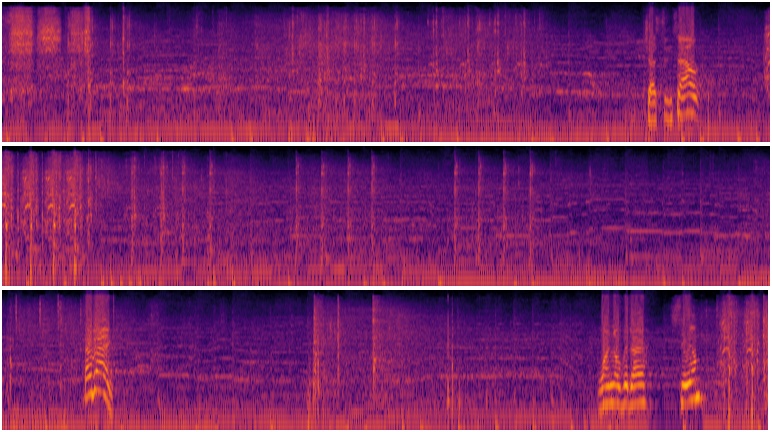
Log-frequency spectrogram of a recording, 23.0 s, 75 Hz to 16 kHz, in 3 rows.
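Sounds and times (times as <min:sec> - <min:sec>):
background music: 0:00.0 - 0:23.0
airsoft rifle shots: 0:07.6 - 0:09.9, 0:22.4 - 0:23.0.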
